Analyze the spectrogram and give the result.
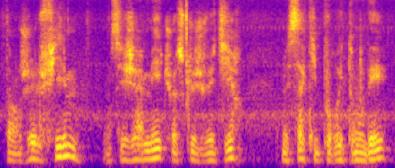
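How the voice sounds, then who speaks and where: Deadpan deep-voiced man in a garage. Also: fast. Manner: deadpan, keeps repeating a stock phrase. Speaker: co-host of a parody urban-exploring show. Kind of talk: mock-serious exploration commentary. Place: abandoned underground garage. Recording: loud background noise.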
